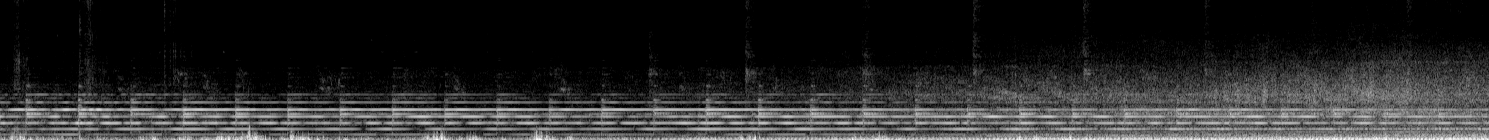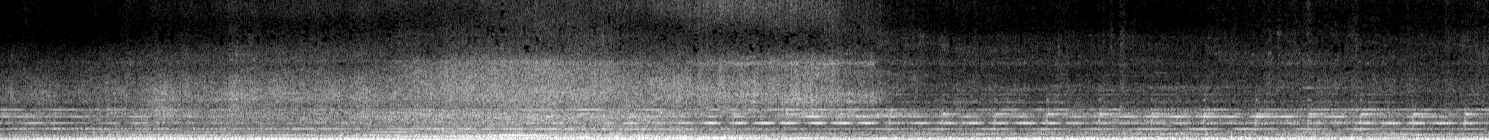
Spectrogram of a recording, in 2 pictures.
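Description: Level crossing alarm bells ringing steadily as a diesel freight locomotive approaches, its engine rumble building until it passes about two-thirds of the way through. Then the container wagons roll past the crossing with a steady rumble and clatter of wheels on the rails.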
